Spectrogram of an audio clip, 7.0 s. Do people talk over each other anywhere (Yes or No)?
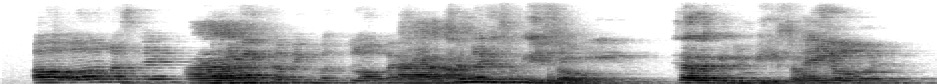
Yes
